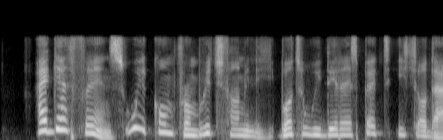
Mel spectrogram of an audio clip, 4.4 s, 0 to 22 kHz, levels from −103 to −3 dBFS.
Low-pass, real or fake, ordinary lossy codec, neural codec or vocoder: 7.2 kHz; fake; none; codec, 16 kHz, 0.8 kbps, ZipCodec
